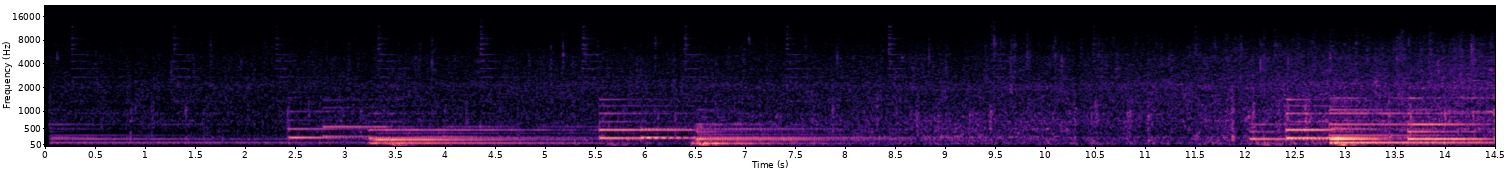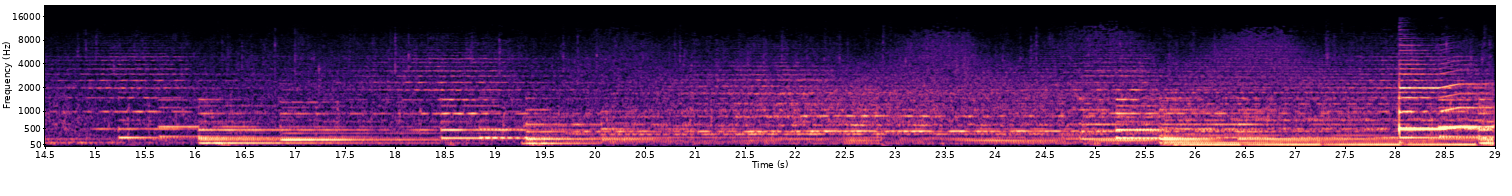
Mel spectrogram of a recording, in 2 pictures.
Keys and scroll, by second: 2.6 ctrl+z, 8.8 ctrl+z, 27.3 ctrl+space.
